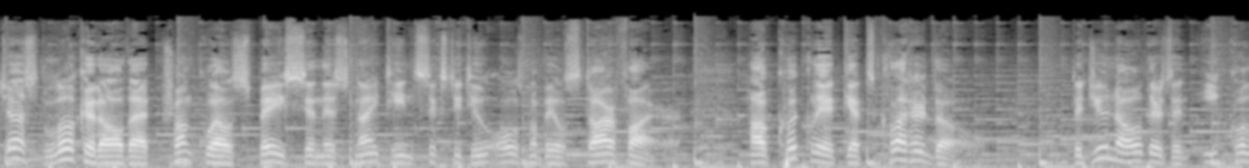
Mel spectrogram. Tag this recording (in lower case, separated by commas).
speech, music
